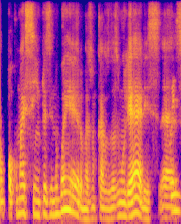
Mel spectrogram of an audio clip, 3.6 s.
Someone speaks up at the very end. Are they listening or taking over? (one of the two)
listening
